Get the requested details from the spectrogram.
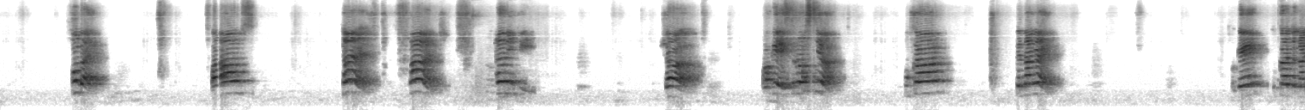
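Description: A woman calls out short instructions over an online call, in bursts.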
